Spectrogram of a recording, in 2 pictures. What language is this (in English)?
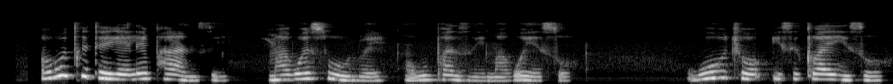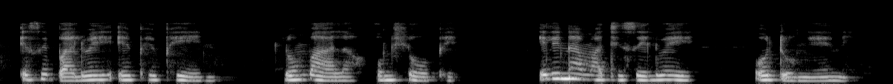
North Ndebele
